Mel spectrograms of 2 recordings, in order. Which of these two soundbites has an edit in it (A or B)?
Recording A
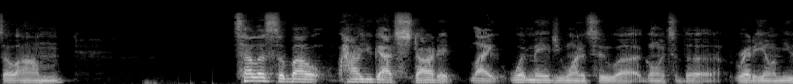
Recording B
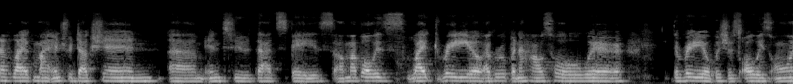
A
